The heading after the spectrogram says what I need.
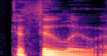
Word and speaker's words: Cthulhu: Y Hey, uh Taco, check the Taco, check the backend chat and uh how do you pronounce that? Cthulhu. Cthulhu.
